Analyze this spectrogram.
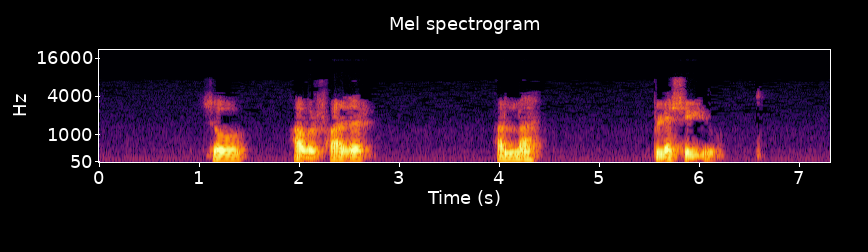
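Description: An elderly man speaks calmly and slowly in short phrases, close to a microphone.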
